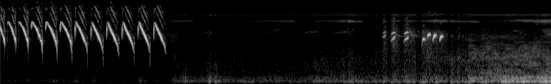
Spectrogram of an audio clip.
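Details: Canary song meant to restart quiet birds: about ten rapid falling whistles in a tight series, then near quiet with faint background hiss and a few brief high notes.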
